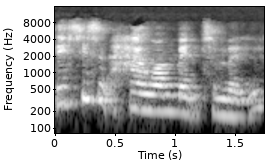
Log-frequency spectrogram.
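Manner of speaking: ordinary delivery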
